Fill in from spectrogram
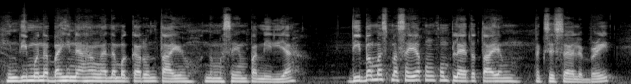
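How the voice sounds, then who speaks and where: An actor in a Filipino radio drama playing an earnest, hopeful young brother who speaks pleadingly. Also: male voice, a little high, brisk, natural voice.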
